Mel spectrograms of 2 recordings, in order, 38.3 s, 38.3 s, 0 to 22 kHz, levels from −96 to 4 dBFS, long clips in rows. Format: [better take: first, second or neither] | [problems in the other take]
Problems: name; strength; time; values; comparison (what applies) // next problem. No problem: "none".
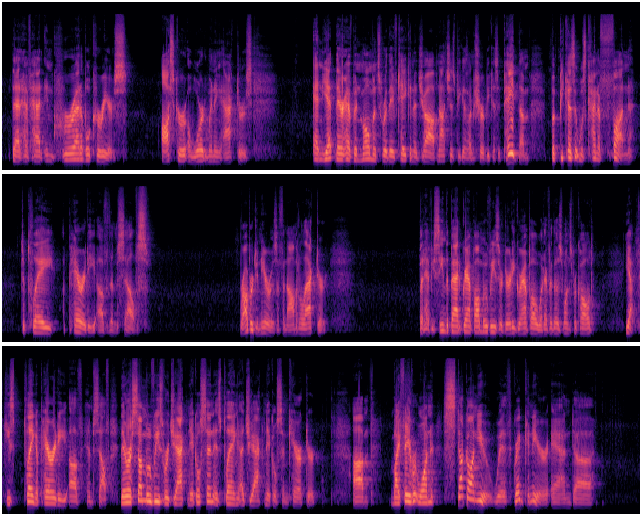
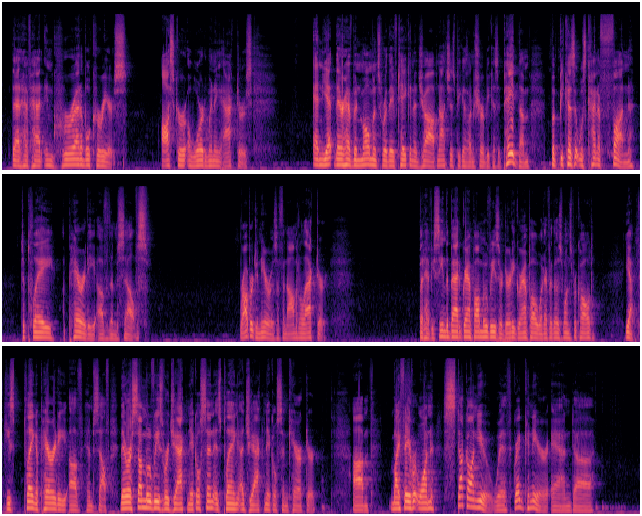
second | thin; somewhat; fading below 300 Hz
